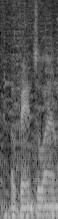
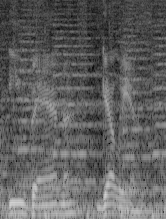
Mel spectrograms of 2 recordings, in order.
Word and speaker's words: Evangelion: pretty Wait, why you am I mispronouncing it? Wait, wait, wait, wait, wait. I I got this. They say Eva. So, Eva Evan Evangelion. There we go. There it is.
